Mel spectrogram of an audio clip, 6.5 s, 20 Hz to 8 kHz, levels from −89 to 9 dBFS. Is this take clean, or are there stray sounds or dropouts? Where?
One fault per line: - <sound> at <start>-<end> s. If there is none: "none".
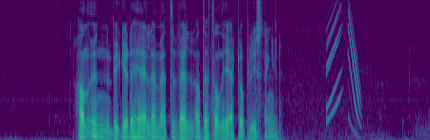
- chirp at 4.9-5.5 s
